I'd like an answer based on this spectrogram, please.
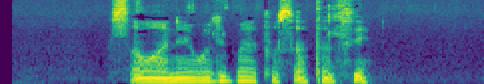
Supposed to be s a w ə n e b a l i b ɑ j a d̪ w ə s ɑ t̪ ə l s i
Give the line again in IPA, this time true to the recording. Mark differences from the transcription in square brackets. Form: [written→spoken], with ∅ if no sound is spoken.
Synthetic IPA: s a w [ə→ɑ] n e [b→w] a l i b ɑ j a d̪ w ə s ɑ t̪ ə l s i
